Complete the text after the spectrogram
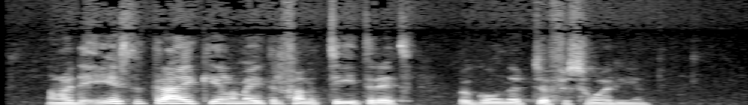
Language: Western Frisian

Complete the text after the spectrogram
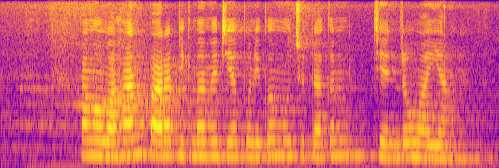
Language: Javanese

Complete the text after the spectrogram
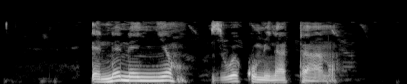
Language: Ganda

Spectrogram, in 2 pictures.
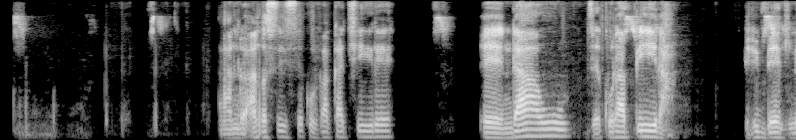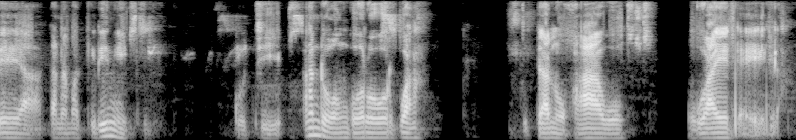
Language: Ndau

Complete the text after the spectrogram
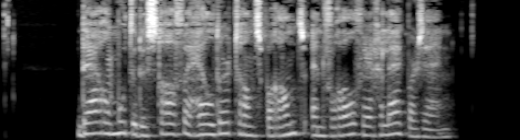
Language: Dutch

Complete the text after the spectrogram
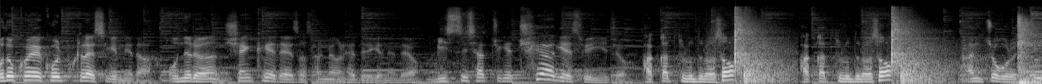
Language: Korean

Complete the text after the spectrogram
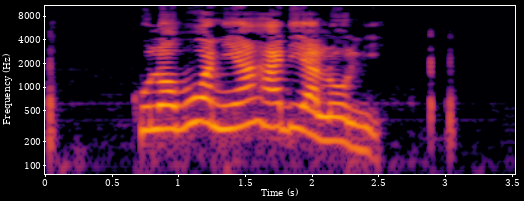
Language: Taita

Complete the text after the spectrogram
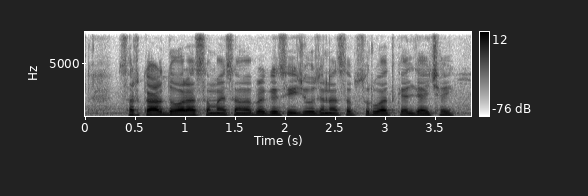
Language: Magahi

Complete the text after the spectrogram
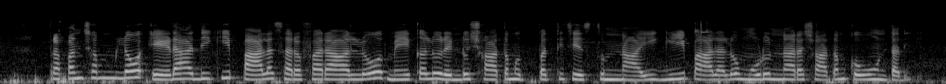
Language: Telugu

